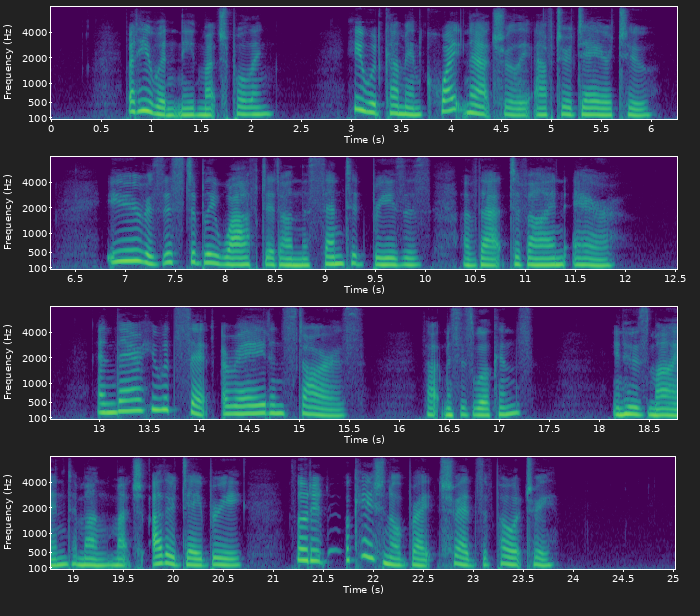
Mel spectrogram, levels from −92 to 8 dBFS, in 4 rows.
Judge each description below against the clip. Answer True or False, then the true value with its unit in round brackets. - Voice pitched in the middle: True (180 Hz)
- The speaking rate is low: True (120 wpm)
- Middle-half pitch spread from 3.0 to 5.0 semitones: True (4.0 semitones)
